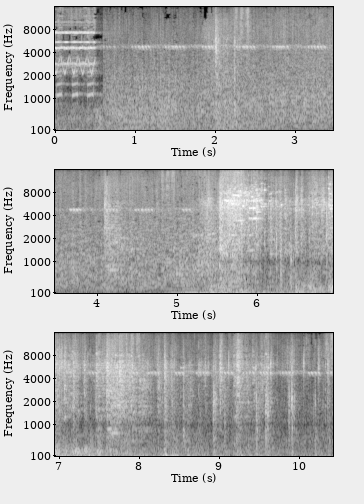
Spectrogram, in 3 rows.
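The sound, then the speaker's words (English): A crash of SCAS Shuttle 237 after it has lost its engines and is going down: a steady roar with an intermittent high-pitched altitude warning beep, then a loud impact midway as glass shatters and a heavy, crunching rumble swells and continues. “We have lost engines and are going down, over.”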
